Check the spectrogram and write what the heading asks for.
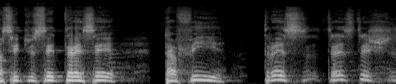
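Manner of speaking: ordinary talk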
